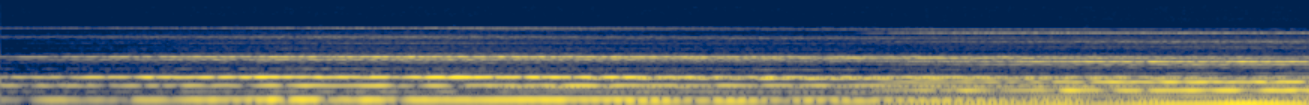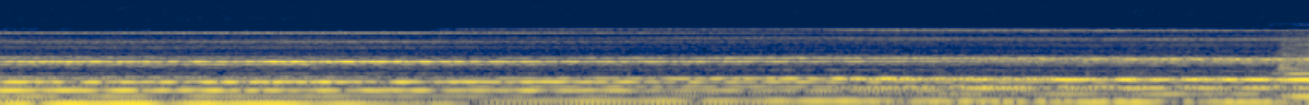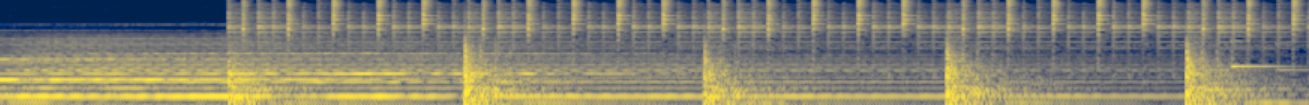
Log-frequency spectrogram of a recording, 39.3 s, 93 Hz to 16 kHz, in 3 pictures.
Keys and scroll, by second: 2.5 ctrl+z, 11.3 [, 14.2 typing, 16.6 ctrl+z, 17.9 i, 20.3 b, 31.8 ctrl+z.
